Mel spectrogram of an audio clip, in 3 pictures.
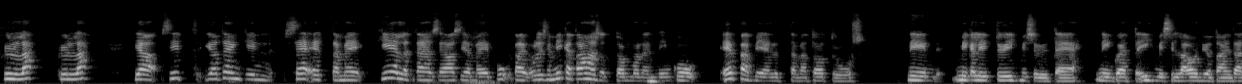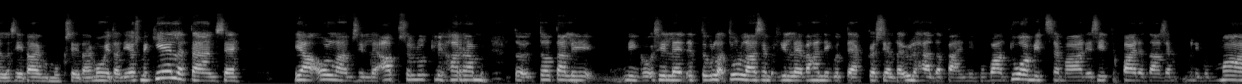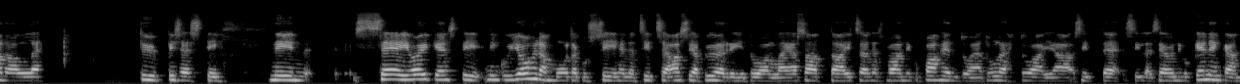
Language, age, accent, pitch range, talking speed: Finnish, 30-49, native, 175-205 Hz, 165 wpm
